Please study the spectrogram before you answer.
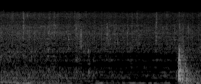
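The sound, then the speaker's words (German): Steady hot-pan sizzle as onions sautéed in butter are added to a creamy dish seasoned with nutmeg. The frying hiss runs throughout, with one sharper, louder burst of sizzling near the end. “Und jetzt nehme ich die Zwiebeln, die ich angeschwitzt habe, schön in ein bisschen Butter.”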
